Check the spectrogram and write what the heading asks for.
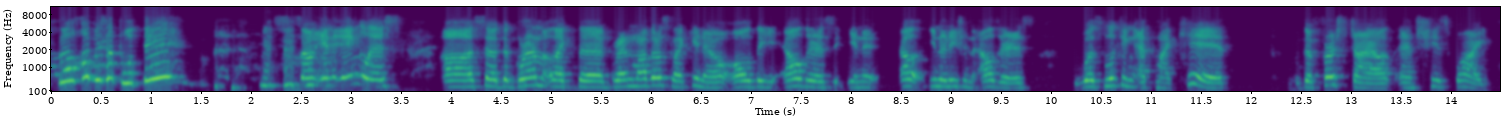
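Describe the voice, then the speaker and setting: A woman telling stories in a group video call, animated and mimicking other people's voices. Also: fairly high pitch, measured pace. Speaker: participant. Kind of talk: casual group discussion. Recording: dull lo-fi video call audio.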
